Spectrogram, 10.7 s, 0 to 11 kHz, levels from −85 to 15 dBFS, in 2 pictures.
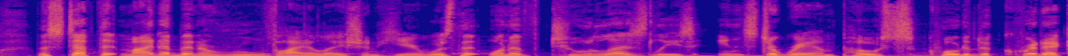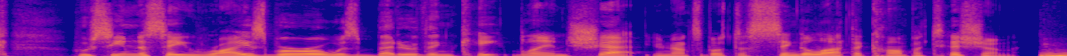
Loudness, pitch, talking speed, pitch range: -21 LUFS, 140 Hz, 220 wpm, 110-175 Hz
